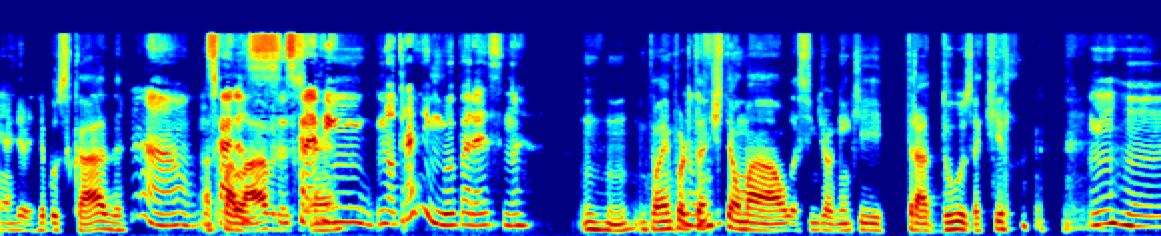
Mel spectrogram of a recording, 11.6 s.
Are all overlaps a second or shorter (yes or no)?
no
